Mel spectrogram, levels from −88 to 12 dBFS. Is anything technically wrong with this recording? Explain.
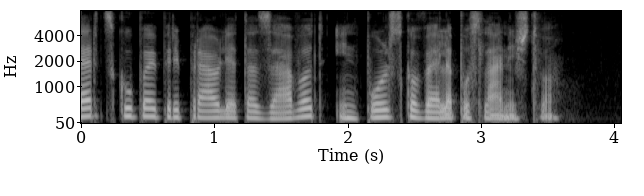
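Yes. From 0.45 to 3.36 s there is automatic gain rising: the gain control judged the input too quiet and pushed its gain up gradually, by about 5 dB. Speech and background noise swell together, getting steadily louder across those three seconds rather than jumping.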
